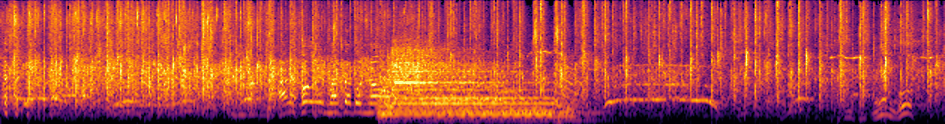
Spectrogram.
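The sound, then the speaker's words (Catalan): A crowd applauds steadily for about thirteen seconds, a dense crackle of clapping. Voices speak over it, and a sustained musical chord swells briefly in the middle. “M'està caient el cabell per moments, al fer aquesta secció i demanar aplaudiments.”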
